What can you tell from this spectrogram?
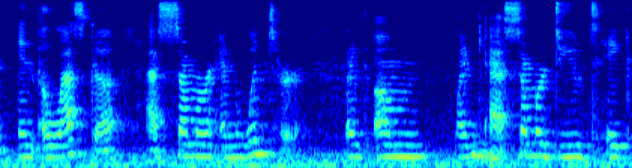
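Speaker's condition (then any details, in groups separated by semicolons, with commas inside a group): No condition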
